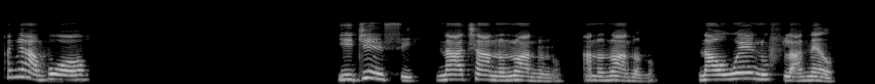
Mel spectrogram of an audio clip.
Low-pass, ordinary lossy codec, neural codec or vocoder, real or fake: 7.2 kHz; none; none; real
